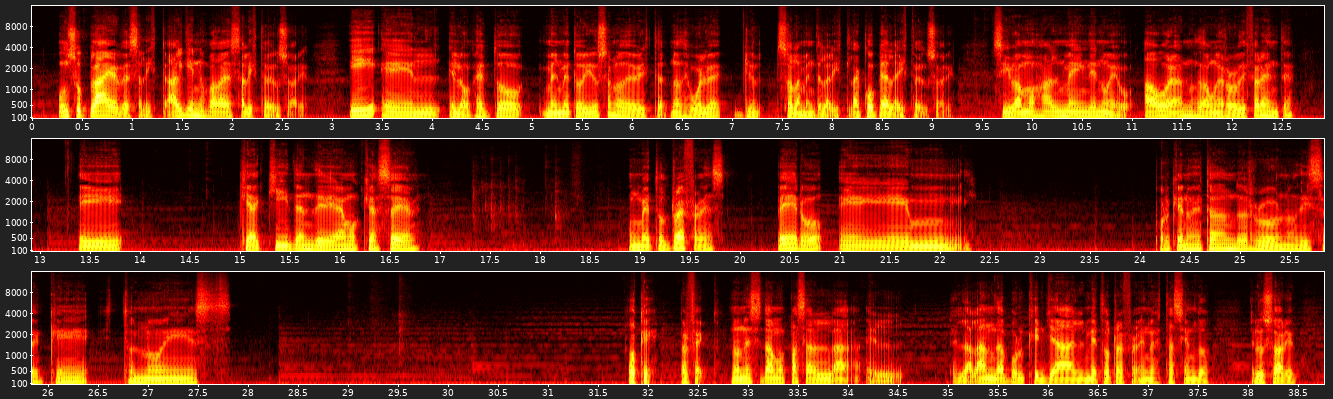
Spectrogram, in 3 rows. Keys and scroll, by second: 18.1 Return.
